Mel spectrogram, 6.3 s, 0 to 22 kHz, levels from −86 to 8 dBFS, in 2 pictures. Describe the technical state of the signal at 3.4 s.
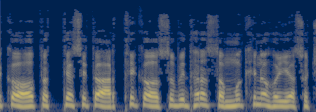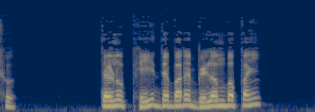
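At 3.4 s the speech carries MP3 compression damage that runs through the whole clip. Nothing is present above 17.7 kHz, and weak spectral detail flickers between frames, giving a watery, swirly quality that fits a likely low MP3 bitrate around 48 kbps.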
